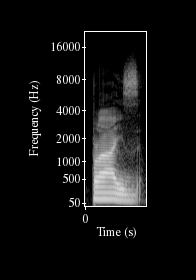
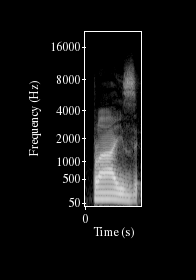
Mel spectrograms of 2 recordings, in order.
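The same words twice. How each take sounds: The two takes are said the same way.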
